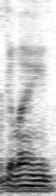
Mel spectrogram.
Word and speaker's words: Ghislaine: Um as best as we know it's been publicly reported that in a 2024 uh Ghislaine Maxwell or Ghislaine I think is how it's pronounced, arranged and wired uh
